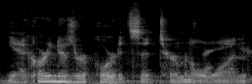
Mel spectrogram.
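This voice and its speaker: A man working as game master, narrating a tabletop roleplaying game in a halting, hesitant way. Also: low-pitched. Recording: clearly noisy background.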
